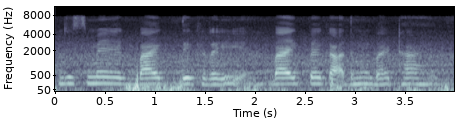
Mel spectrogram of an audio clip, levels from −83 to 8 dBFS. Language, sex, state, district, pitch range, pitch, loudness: Hindi, female, Uttar Pradesh, Lucknow, 195-210 Hz, 200 Hz, -18 LUFS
